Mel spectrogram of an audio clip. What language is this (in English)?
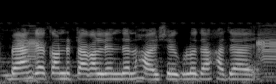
Bangla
